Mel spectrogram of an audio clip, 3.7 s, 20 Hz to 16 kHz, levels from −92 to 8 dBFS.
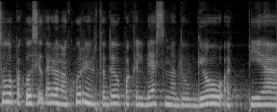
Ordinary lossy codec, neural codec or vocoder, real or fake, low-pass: Opus, 24 kbps; none; real; 14.4 kHz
